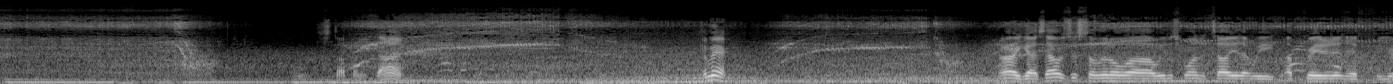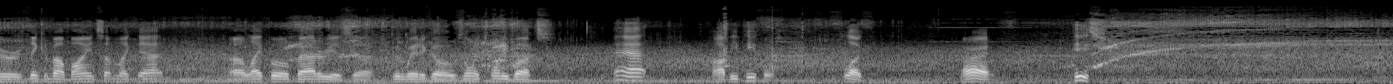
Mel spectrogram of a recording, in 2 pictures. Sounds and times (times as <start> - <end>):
Outside, urban or manmade: 0.0 - 27.8
Vehicle: 0.0 - 27.8.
